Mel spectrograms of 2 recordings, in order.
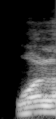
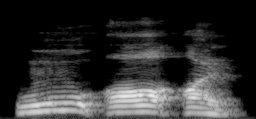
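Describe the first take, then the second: First: The word is said once at normal speed. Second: The word is stretched slowly into separate sounds.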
